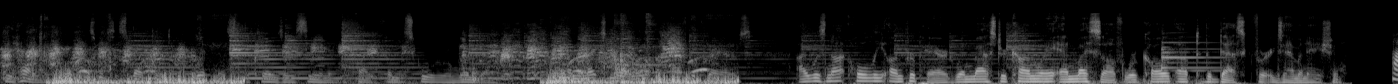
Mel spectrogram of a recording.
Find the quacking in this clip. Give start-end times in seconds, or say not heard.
0.0-7.2.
